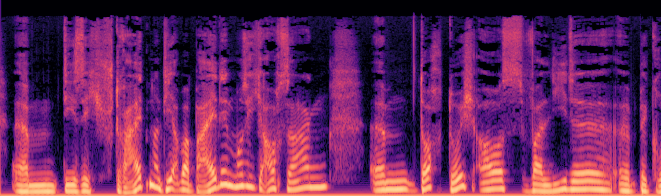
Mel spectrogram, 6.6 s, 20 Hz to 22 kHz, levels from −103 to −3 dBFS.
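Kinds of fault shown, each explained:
DC offset: Nothing in the speech itself sounds different, because a constant shift carries no audible vibration. What changes is the waveform's resting point, which sits well away from zero throughout, at about -24 dBFS, instead of centring on silence. That fixed displacement eats into the available headroom, so peaks reach the ceiling sooner, and on a spectrum it appears as a steady line of energy at 0 Hz, present from start to finish.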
